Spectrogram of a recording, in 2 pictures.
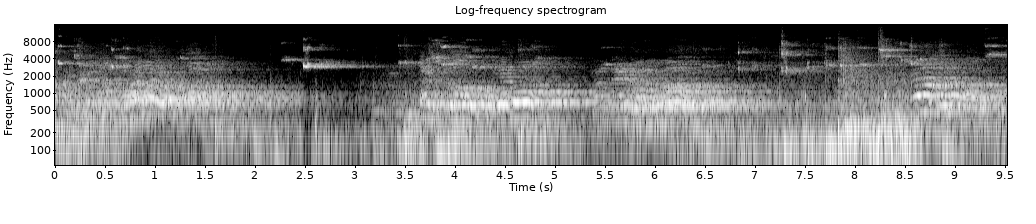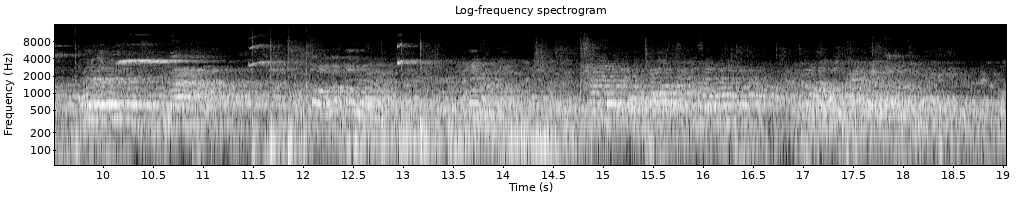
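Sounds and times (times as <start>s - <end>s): sneakers squeaking on court: 0.0s - 5.2s, 6.4s - 10.7s, 11.4s - 13.4s
players shouting: 0.0s - 7.1s, 7.8s - 14.2s.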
